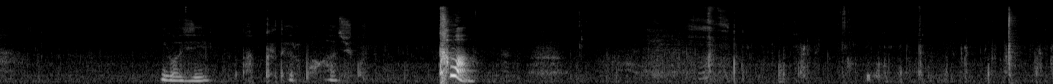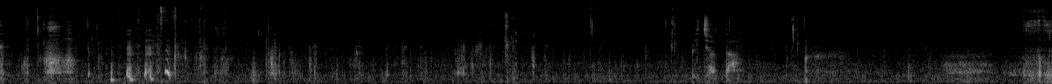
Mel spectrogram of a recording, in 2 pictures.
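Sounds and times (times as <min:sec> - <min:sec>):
wet chewing: 0:06.9 - 0:17.4.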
